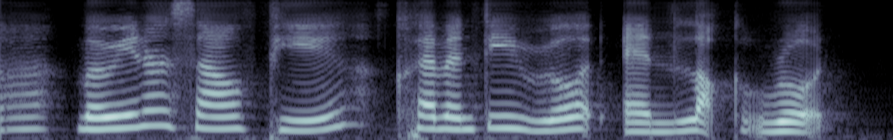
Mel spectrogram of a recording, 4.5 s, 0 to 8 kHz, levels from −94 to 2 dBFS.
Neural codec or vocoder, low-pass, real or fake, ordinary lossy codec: codec, 16 kHz, about 1 kbps, DyCAST, with the encoder's durations; none; fake; none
